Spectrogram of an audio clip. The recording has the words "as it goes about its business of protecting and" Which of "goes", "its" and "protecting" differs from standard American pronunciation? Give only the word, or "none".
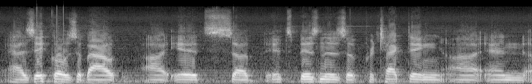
none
